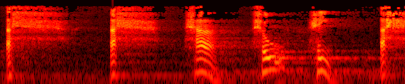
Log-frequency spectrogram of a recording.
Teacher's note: المخرج لا يتضيق في حرف الحاء كما تضيق في حرف العين · Term: الحاء العربية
